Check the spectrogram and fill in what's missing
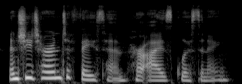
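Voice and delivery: usual speaking voice

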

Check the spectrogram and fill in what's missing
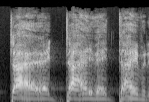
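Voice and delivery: high, very loud repeated shouts; imitated shrieking. Loud bloke yelling a name in his mate's ear, shrieking. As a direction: bellow the name over and over. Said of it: "He shrieked in my ear".

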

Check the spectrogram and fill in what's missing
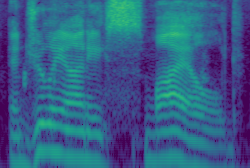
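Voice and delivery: ordinary talk, nothing marked

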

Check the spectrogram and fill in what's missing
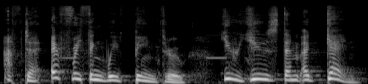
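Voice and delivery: high and loud, angry reproach; cross near shout. Acted. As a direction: scold her, voice rising. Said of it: "she nearly shouted".

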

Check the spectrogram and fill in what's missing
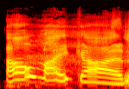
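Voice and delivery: high, drawn-out slow oh my God; shocked realization. Retold or imitated. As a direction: stretch it out in embarrassed shock. Mom realizing the regift.

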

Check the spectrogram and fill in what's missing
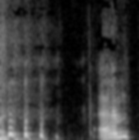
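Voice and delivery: high, laughing disbelief; incredulous laugh. Real, not acted. Telling his friend about the game, high laughing disbelief. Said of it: "laughs then explains".

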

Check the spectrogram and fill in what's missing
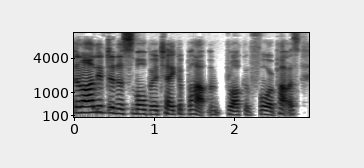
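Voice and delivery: ordinary delivery

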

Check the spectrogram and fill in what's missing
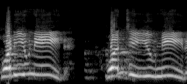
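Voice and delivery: loud, high imitation of annoyed kitchen helpers; irritated. Busy kitchen women to the intruder, loudly irritated. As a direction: demand it in mock exasperation. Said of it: "I have irritated the Marthas".

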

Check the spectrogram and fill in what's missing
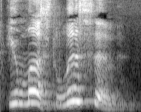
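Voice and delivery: high, loud, slow insistence; emphatic fox's plea; urgent warning. A narrator's reading. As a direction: demand attention with drawn-out urgency. Fox urgently warns Rabbit.

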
